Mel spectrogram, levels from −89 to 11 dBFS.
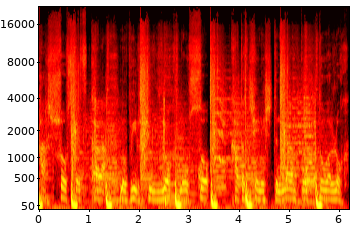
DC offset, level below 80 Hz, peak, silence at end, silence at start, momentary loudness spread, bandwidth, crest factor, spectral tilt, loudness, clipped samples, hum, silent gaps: under 0.1%; -24 dBFS; -4 dBFS; 0.05 s; 0 s; 5 LU; 18.5 kHz; 16 dB; -4.5 dB/octave; -20 LUFS; under 0.1%; none; none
